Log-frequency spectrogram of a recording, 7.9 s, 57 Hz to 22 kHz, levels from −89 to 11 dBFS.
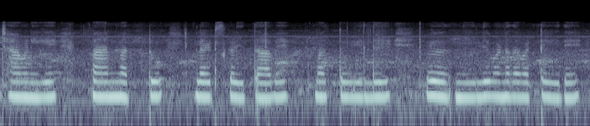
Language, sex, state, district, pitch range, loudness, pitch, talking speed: Kannada, female, Karnataka, Bidar, 225-235 Hz, -14 LUFS, 230 Hz, 90 wpm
